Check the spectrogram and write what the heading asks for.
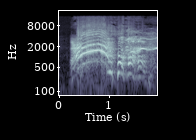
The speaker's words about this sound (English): It's more of a frustrated, and it's a deeper scream than Bobby's. So I'd say this is my frustrated scream.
